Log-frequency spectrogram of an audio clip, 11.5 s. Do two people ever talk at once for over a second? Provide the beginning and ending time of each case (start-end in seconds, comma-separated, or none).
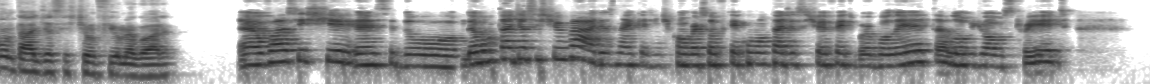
none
